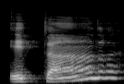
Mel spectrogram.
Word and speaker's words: éteindre: Donc le premier, éteindre - Éteindre ! - Et le deuxième, étendre. - Étendre ! - Voilà ! Donc c'est la nasale qui change, donc je sais c'est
